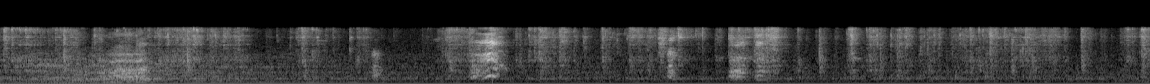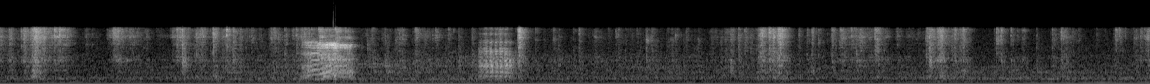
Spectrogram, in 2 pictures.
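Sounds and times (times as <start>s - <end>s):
plastic bracelets clattering: 0.0s - 23.0s.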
